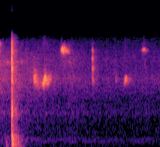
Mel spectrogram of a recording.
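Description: A single sharp click just after the start, then a few faint, short high-pitched blips and ticks.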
